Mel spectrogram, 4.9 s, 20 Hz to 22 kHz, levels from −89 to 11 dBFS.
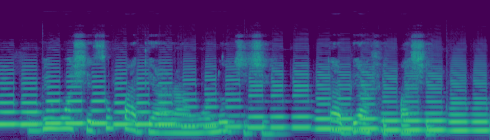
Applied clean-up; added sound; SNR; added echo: none; Wind instrument, woodwind instrument; -4 dB; none.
